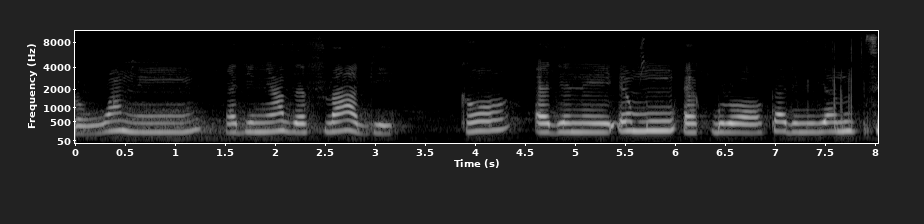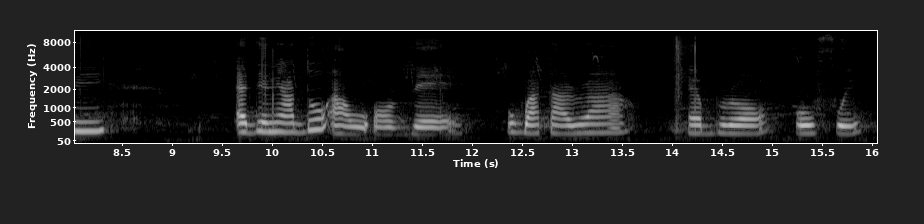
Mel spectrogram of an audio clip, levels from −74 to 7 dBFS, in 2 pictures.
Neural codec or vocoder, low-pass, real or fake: none; 9.9 kHz; real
